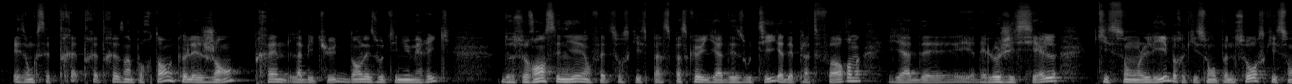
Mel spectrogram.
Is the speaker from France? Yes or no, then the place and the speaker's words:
no; Belgium; la côte flamande, hein, chez nous en Belgique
